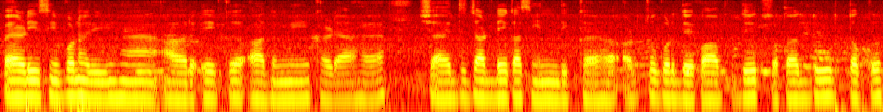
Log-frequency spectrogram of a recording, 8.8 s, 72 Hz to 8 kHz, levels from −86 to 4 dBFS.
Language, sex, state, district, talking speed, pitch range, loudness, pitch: Hindi, female, Haryana, Jhajjar, 40 wpm, 130-135 Hz, -17 LUFS, 130 Hz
